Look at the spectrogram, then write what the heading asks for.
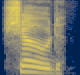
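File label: "showed", American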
